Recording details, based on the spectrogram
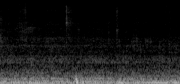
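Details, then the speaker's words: Cheap big-block car, just made roadworthy, on a drive: steady deep rumble under light driving with no knocks or rattles; owner thinks earlier noise was oil starvation from sitting, now oil flows and it runs clean. "i think it was just that starved of oil for that long that the oil is now starting to flow through the motor and it's like oh hang on i recognize you now i'll work properly"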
